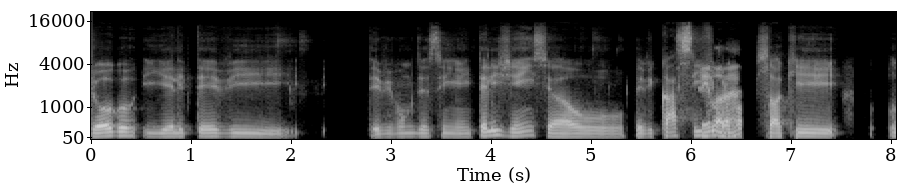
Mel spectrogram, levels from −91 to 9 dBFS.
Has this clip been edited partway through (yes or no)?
yes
